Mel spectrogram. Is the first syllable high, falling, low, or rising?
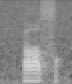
high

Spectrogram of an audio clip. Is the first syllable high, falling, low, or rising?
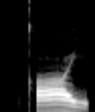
falling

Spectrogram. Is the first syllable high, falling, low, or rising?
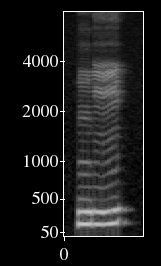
rising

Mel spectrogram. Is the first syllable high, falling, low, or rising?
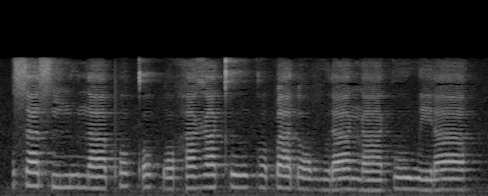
high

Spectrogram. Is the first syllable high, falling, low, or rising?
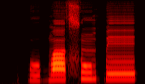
low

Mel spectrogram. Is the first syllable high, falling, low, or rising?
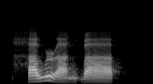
rising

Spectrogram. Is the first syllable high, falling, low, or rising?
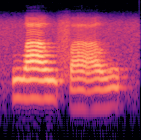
high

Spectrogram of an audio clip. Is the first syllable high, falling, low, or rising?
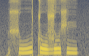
rising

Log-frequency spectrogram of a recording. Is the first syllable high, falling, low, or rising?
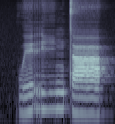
rising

